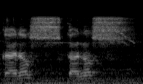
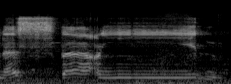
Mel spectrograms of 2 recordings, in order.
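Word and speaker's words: نستعين: Nah, kalau saya dengar tadi, kakaknya baca itu seperti tidak senyum, karena bacanya seperti huruf sol. Kanos. Nah, jadi harus senyum. Kanas ta'in nah, ada desisanya teman-teman. Iyyaka na'budu wa iyyaka nasta'in.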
